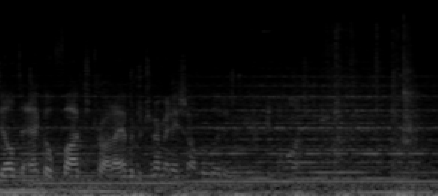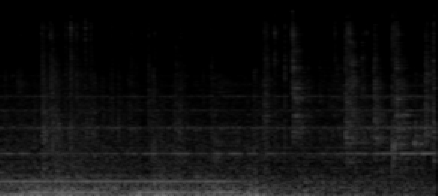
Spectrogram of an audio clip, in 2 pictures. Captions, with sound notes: Delta, Echo, Foxtrot, I have a determination on the way. (metal clangs)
